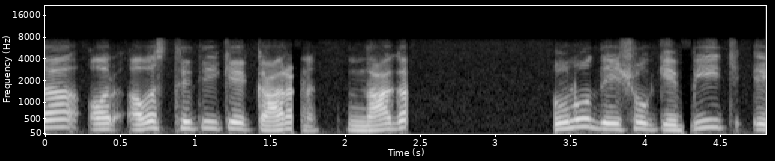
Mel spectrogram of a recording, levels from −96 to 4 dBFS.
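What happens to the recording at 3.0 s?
At 3.0 s the speech is missing: an audio dropout to a faint residue runs from 2.42 s to 3.41 s, losing about 1 s of signal. The cutoff and return are abrupt, not a pause or fade. The gap holds only hiss about 50 dB below the speech level, which means the path after the break stayed live while the wanted signal stopped arriving, likely from an upstream interruption.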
